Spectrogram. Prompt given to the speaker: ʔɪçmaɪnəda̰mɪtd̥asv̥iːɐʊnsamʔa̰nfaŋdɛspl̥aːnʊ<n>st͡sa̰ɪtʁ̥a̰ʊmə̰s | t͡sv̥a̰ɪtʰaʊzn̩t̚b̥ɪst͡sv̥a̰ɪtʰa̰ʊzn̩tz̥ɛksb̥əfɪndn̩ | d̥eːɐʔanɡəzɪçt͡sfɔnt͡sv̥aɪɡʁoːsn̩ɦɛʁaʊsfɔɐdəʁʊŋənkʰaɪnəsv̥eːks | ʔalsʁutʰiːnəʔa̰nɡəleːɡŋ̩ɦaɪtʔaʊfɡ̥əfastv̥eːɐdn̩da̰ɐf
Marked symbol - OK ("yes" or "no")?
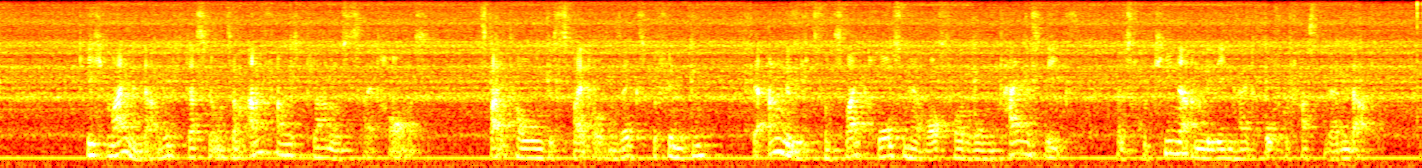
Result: no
